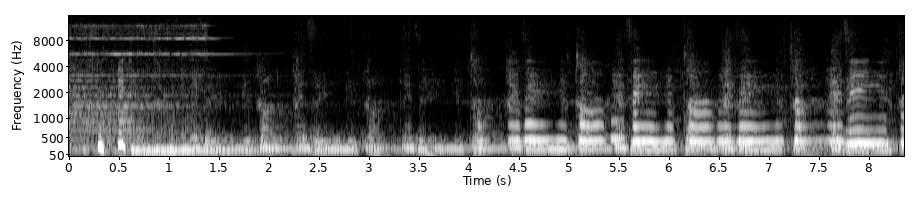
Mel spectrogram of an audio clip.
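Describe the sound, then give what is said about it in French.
A bright, clattering bell rings loudly for about a second and a half at the start of a 1961 French song, like an old alarm clock, then a lively band tune takes over. “C'est cadeau si vous cherchez une sonnerie de réveil.”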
